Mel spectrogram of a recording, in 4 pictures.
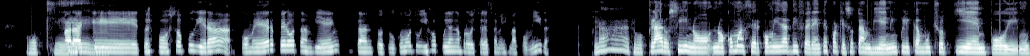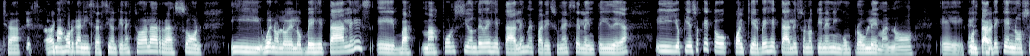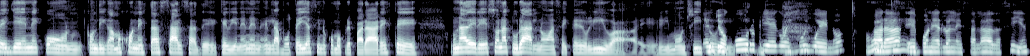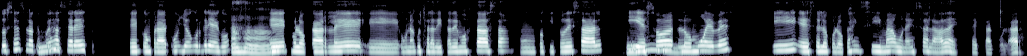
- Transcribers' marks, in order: drawn out: "Okey"; tapping; static
- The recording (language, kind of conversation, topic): Spanish, advice, ¿Qué te dificulta planificar comidas nutritivas para toda la familia?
